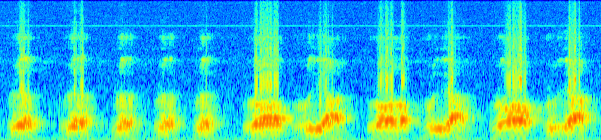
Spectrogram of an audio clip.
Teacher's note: Das thailändische R, da vibriert hier nichts, sondern eher wie ein R, R, also hier vibriert nichts, und dann mit der Zunge.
